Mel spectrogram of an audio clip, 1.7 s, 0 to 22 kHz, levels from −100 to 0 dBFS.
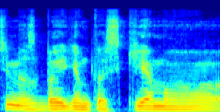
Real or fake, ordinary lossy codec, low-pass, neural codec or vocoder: real; Opus, 24 kbps; 14.4 kHz; none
